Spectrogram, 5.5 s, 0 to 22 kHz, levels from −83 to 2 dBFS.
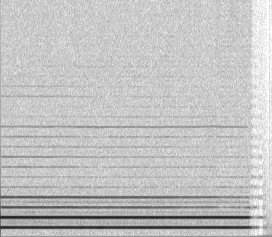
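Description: It's a music clip with a harsh, buzzy grit sitting on it the whole way through, and the quiet moments fill with noise instead of going clean. That's likely a stuck bit, with one data bit pinned so values jump by a step of roughly -40 dBFS.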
